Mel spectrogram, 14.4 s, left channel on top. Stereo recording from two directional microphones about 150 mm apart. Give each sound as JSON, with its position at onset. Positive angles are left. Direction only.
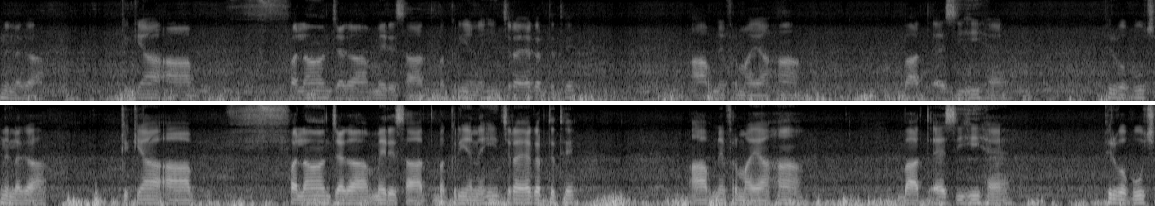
{"t": 0.0, "sound": "speech", "side_deg": -50}
{"t": 1.6, "sound": "speech", "side_deg": -50}
{"t": 8.6, "sound": "speech", "side_deg": -50}
{"t": 11.3, "sound": "speech", "side_deg": -50}
{"t": 13.8, "sound": "speech", "side_deg": -45}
